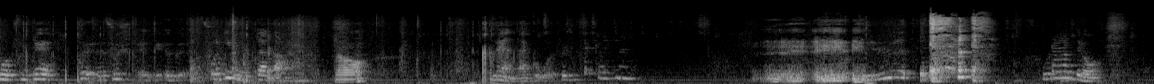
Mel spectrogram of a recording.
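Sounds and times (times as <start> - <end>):
speech: 0.0 - 3.9, 4.9 - 6.5, 7.5 - 11.3
person murmuring: 7.5 - 9.2
person coughing: 7.7 - 10.0.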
